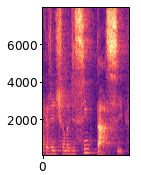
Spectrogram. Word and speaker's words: sintaxe: a gente chama de sintaxe a gente escreve com x mas pronuncia com um som de s Ok é a sintaxe essa área da gramática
